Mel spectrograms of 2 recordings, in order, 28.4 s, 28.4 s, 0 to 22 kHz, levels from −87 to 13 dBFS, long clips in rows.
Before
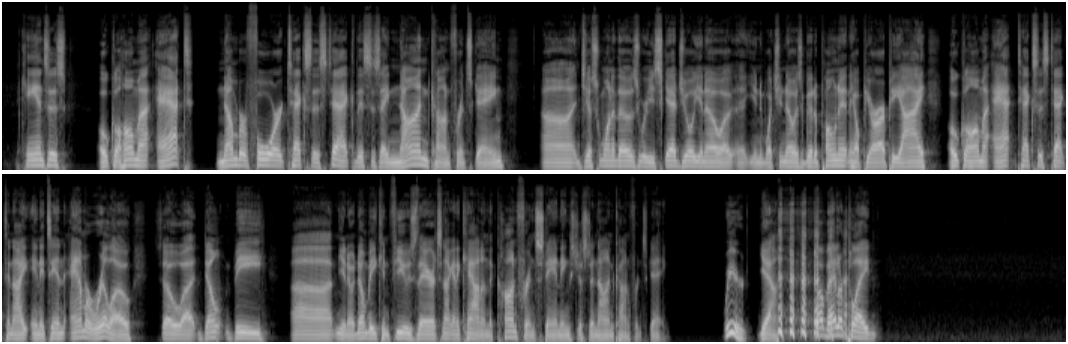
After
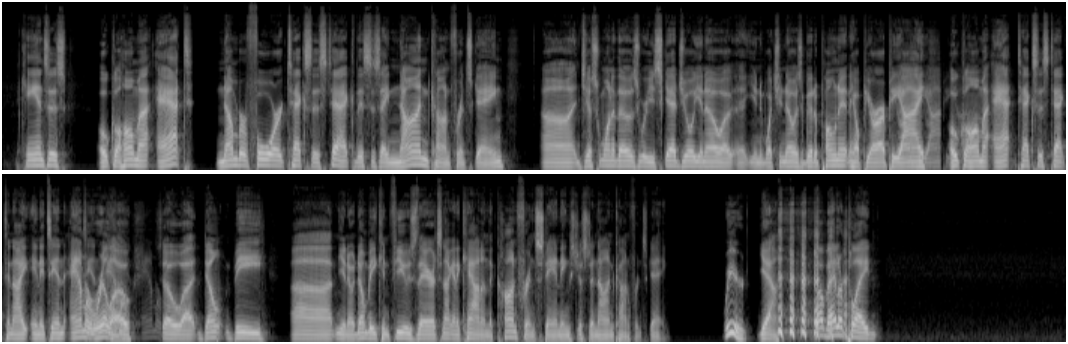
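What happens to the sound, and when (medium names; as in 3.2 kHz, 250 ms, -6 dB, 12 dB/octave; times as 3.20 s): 11.46–12.13 s: echo throw 360 ms, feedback 20%, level -13 dB
14.79–15.35 s: echo throw 470 ms, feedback 10%, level -8.5 dB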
